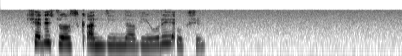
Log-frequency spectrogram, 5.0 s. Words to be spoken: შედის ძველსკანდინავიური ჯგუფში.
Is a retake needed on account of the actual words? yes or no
no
